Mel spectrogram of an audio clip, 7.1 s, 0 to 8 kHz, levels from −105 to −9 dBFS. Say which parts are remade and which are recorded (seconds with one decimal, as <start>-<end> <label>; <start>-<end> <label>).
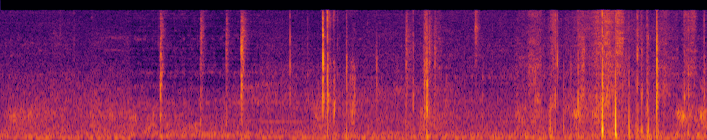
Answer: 0.0-1.3 recorded; 1.3-2.6 remade; 2.6-7.1 recorded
